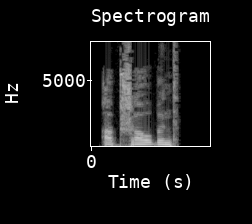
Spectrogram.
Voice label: "abschraubend", German; adjectives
